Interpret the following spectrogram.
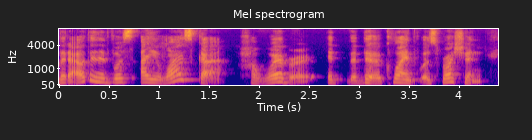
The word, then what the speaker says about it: ayahuasca: And she said that it was ayahuasca, and this is how you need to pronounce it, because all I saw, I had a spelling of it.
